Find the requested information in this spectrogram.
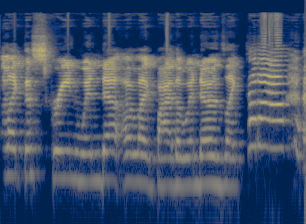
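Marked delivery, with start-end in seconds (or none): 2.4-3.1 high, playful ta-da flourish; mock grand reveal, pitched way up; showy ta-da. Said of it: "she's doing it by".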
